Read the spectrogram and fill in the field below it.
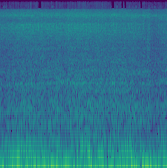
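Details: Engine reassembled after spark plug work: deep, steady, even rumble with no ticks or misses; normal engine running.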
